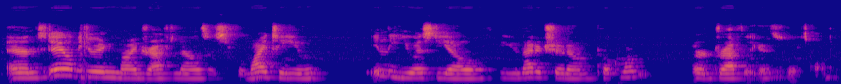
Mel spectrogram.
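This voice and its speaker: A woman's voice: mid-range voice, steady tone, normal speed, darkish tone, highs cut off. A woman with a head cold and a nasal voice, giving a casual, emphatic gaming analysis straight to her viewers. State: sick with a cold. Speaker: video creator.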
